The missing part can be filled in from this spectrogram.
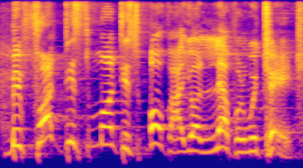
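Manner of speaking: high, loud, fiery declaration; loud prophetic declaration; preaching shout. Real, not acted. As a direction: proclaim it over the crowd at full force. Preacher declaring over congregation.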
